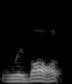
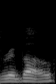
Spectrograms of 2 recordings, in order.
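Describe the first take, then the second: First: The name is pronounced with English sounds. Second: The name is pronounced with French sounds.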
